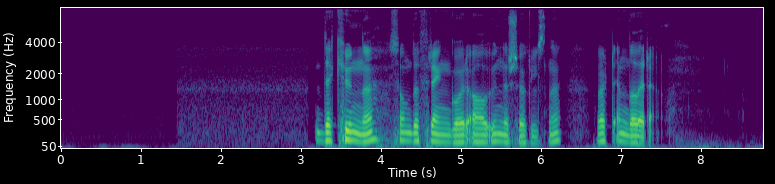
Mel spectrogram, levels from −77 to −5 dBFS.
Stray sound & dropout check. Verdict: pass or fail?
pass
